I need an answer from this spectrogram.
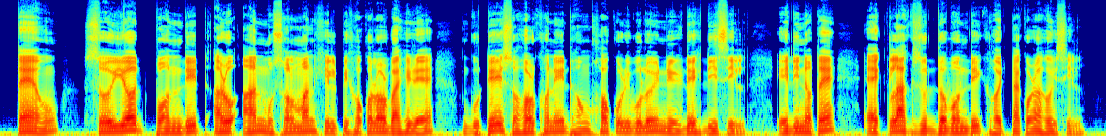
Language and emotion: Assamese, neutral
